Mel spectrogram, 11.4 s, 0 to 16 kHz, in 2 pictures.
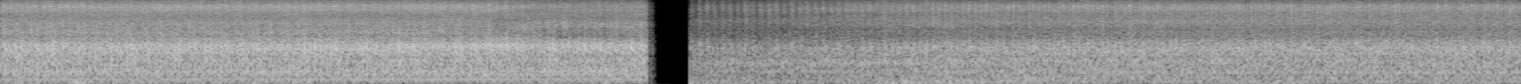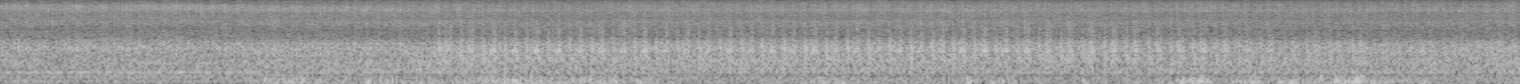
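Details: VW Jetta petrol engine from start and revving to 1500-1600 and 3000 rpm: loose, irregular rattle from worn OEM intake manifold runner control (shift) rod bushings, louder on acceleration and deceleration, fixed by replacing bushings or shift rod.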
